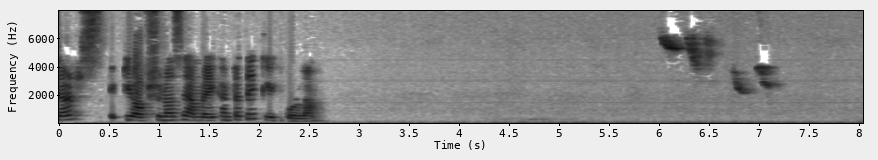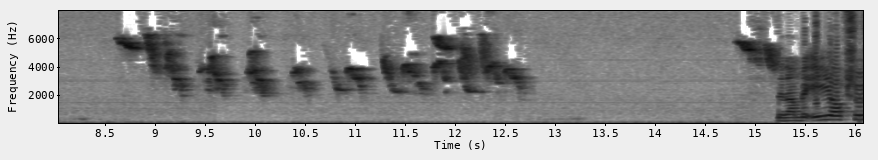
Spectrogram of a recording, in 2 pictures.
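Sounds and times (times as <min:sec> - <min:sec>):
steady low hum: 0:00.0 - 0:16.0
bird chirping: 0:06.0 - 0:07.4, 0:08.2 - 0:13.3, 0:14.8 - 0:15.3.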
